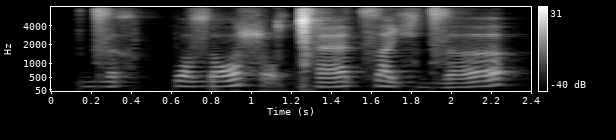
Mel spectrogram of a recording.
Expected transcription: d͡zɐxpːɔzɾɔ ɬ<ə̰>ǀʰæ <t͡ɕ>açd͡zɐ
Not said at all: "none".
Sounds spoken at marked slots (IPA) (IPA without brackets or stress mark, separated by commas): ɔ̰, t͡s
